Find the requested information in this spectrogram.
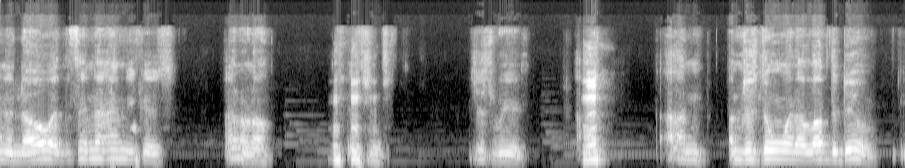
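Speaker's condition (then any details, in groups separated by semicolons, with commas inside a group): Cerebral palsy; present from birth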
